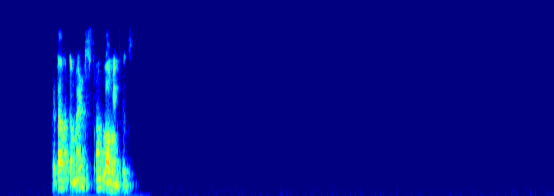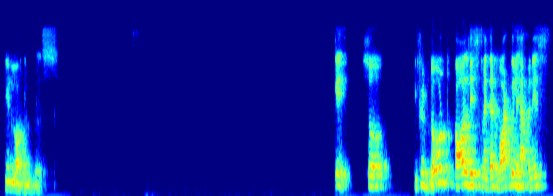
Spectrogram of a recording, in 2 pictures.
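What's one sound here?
A young man talks calmly into a microphone, with pauses.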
